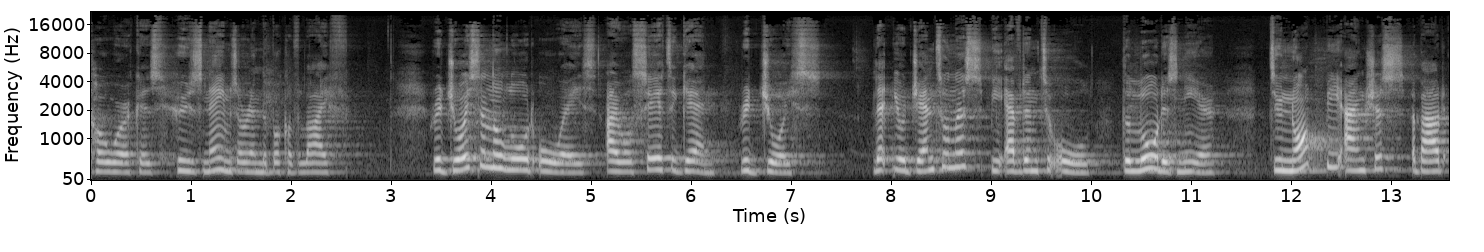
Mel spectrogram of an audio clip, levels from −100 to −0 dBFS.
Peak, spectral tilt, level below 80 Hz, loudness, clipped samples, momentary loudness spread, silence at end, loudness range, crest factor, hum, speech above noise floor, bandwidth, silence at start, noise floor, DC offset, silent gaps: -8 dBFS; -2 dB/octave; under -90 dBFS; -26 LUFS; under 0.1%; 11 LU; 0 s; 4 LU; 20 dB; none; 31 dB; over 20 kHz; 0 s; -56 dBFS; under 0.1%; none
